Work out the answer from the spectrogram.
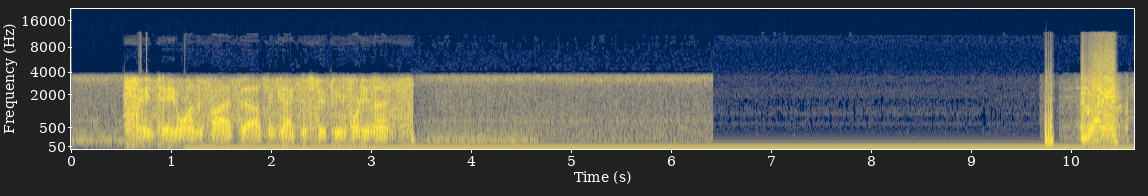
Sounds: Speech

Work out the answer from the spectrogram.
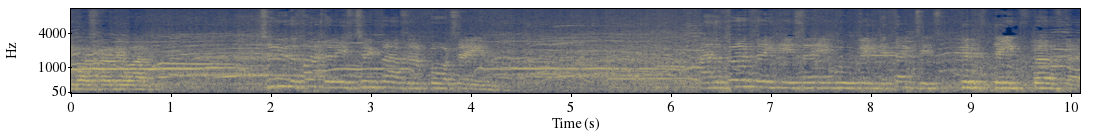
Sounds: Speech

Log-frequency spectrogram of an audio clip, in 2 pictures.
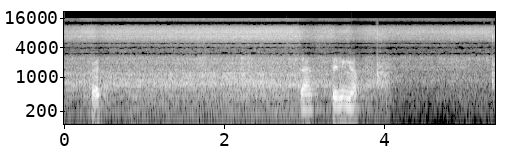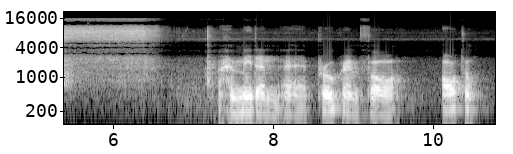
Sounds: Hiss, Steam

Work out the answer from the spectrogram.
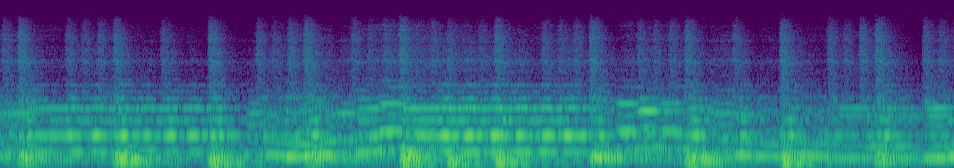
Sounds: Music, Musical instrument, Piano, inside a large room or hall, Keyboard (musical)

